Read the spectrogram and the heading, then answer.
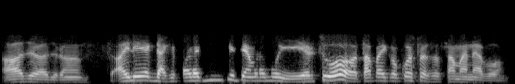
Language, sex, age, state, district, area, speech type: Nepali, male, 60+, West Bengal, Darjeeling, rural, conversation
